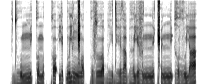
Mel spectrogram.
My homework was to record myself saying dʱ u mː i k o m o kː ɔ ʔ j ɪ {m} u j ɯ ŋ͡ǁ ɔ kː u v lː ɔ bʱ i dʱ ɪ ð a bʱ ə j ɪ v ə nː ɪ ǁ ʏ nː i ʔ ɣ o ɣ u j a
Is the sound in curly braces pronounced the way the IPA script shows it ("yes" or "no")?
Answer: no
